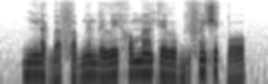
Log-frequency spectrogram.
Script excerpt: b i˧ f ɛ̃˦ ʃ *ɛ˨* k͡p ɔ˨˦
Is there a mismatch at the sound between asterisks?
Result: yes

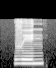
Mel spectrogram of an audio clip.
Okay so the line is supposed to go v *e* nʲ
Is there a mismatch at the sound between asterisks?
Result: no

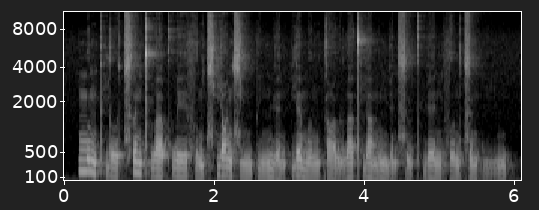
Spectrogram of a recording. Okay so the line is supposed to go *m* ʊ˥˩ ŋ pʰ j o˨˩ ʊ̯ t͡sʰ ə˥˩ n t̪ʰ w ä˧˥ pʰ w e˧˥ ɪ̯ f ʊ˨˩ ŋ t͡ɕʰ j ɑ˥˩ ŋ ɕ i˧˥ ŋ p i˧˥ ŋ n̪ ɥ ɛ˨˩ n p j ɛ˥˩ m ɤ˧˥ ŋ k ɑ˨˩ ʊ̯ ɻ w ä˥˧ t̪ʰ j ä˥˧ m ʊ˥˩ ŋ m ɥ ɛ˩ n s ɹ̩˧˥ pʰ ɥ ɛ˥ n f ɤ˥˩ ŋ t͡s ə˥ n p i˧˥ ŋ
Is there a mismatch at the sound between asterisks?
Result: no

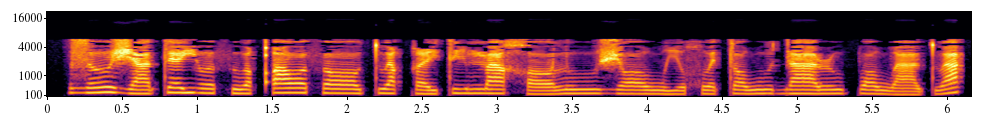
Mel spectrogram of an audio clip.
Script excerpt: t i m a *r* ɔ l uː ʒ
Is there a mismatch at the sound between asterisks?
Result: yes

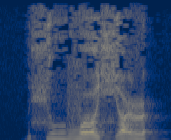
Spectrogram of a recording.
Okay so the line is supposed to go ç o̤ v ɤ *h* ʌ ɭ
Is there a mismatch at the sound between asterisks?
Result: yes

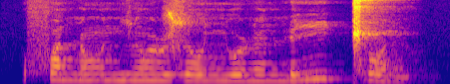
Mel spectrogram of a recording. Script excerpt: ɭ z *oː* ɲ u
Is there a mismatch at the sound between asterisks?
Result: yes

